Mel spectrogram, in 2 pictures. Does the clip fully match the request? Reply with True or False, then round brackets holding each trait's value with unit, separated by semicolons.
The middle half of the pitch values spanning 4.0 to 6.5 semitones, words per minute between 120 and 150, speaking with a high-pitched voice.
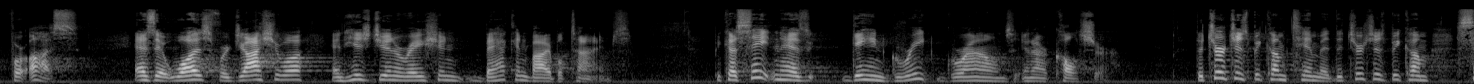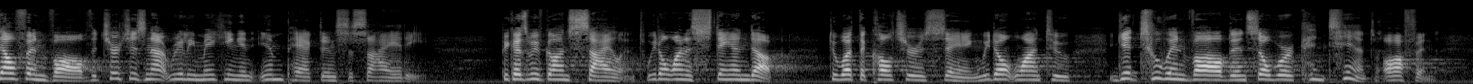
True (4.5 semitones; 145 wpm; 210 Hz)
